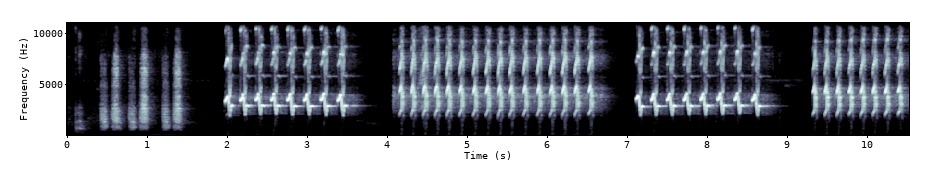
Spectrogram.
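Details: A black-winged myna sings in full, varied form to provoke other mynas: a buzzy opening phrase, then repeated bursts of rapid, loud chattering notes separated by short pauses.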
